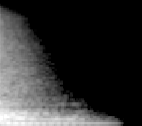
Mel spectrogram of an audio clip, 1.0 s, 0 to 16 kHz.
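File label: tom ambient low, Yamaha Motif ES-Series; 300 Drum Machines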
